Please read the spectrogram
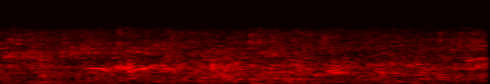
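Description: Shallow pool water splashing and running steadily around a toddler wading in a children's wading pool.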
